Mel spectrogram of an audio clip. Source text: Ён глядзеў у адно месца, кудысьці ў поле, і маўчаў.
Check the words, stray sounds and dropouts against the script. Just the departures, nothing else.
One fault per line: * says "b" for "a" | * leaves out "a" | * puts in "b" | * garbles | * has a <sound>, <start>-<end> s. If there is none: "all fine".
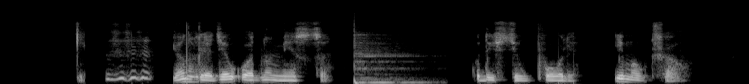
* has a laugh, 1.0-1.6 s
* has a thud, 3.5-4.5 s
